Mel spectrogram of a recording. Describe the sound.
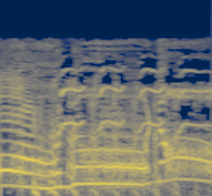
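Dogs whine and yelp in loud, continuous, wavering high-pitched cries, with a quick run of shorter yelps pulsing underneath, lasting about two seconds, in the kitchen of a Chinese restaurant.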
